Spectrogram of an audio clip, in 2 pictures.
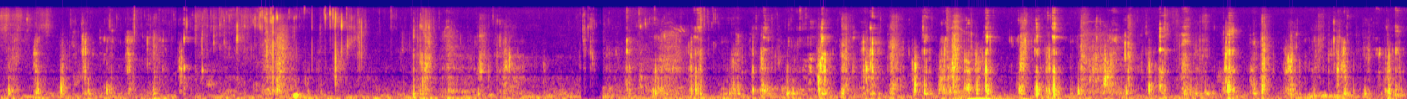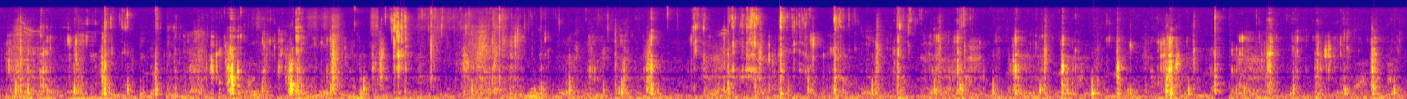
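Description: Close-miked chewing and biting of pizza, a dense run of short, irregular mouth clicks several times a second.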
